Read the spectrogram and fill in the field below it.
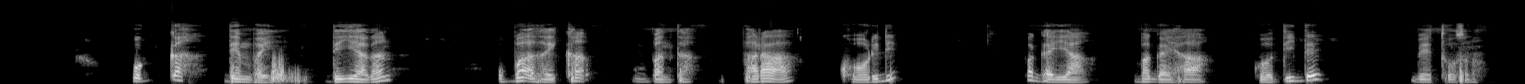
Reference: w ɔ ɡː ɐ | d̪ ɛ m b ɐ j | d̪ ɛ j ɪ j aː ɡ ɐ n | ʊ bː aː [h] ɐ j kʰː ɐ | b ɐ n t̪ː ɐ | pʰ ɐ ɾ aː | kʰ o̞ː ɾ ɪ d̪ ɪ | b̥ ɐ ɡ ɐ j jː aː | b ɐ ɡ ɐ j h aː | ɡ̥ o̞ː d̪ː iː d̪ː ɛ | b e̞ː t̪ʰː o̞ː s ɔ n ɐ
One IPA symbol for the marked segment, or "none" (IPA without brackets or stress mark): s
